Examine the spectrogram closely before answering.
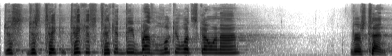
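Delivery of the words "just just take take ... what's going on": calming God. Acted. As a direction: talk an angry friend down. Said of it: "And God's like".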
